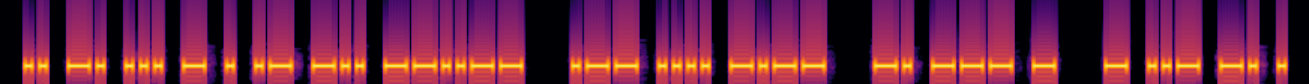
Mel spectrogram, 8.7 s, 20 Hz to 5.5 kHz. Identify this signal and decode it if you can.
Morse code, heard as a keyed tone, about 25 wpm, 600 Hz. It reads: INSTEAD, WHY NOT TUNE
